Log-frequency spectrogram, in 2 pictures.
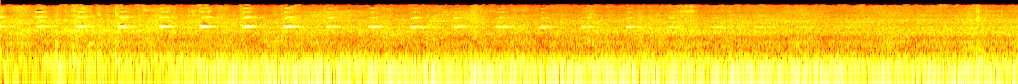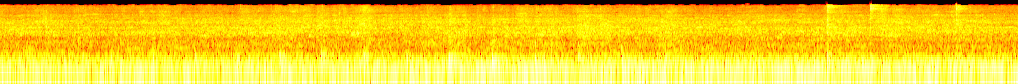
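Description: Train rolling through the tight Horseshoe Curve: a steady low rumble of wheels on rail, with a high wheel squeal pulsing about two to three times a second for the first eight seconds or so.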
